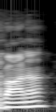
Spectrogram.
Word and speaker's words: Carvana: Next up is Carvana. – Yeah. – Is that how you say it? Carvana? – Yeah, I think so. I don't know. You're asking It's like Piranha. – Yeah. – Carvana.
